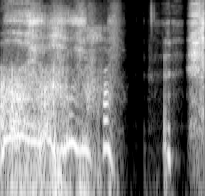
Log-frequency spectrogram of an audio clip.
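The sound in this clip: A human voice imitates a dog's groan as it stands up or sits down on hardwood floors: a drawn-out, low, wavering moan of about a second, followed by a few short grunting bursts.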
